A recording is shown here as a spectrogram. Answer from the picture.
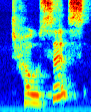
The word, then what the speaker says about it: ptosis: The other thing I see quite a bit is something called ptosis, and that's spelled with a P as in Paul, T-O-S-I-S, the P is silent.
